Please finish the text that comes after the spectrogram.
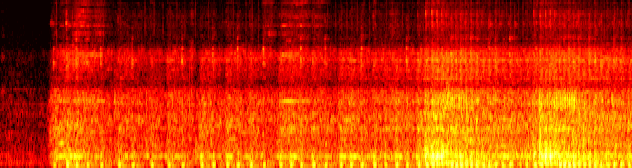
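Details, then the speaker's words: Small kick-start motorcycle, stored about a year, after cleaning and reassembling the magneto-side cover: starts and settles to a steady, even idle with no knocking from the magneto side; normal idle. "sir Okay mga boss ig na yung andar niya wala na yung kumakatok dito sa may Magneto na siya ngayon karas na lang natin okay na to"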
